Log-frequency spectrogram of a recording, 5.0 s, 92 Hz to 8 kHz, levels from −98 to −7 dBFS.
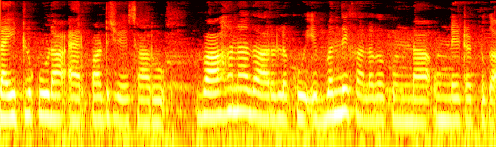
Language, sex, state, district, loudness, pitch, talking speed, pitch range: Telugu, female, Andhra Pradesh, Guntur, -16 LUFS, 215 Hz, 110 wpm, 200-235 Hz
